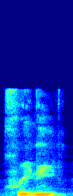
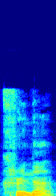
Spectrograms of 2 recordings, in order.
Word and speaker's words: Cruithne: I do have a past video on Cruithne, or Crina, or Cruithne, whichever way you want to pronounce it, another quasi-satellite of the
